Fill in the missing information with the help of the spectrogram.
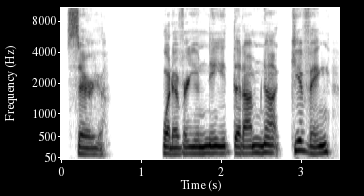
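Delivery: low, bleak man's voice; bleak plea. A narrator's reading. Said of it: "the bleakness in his voice".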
